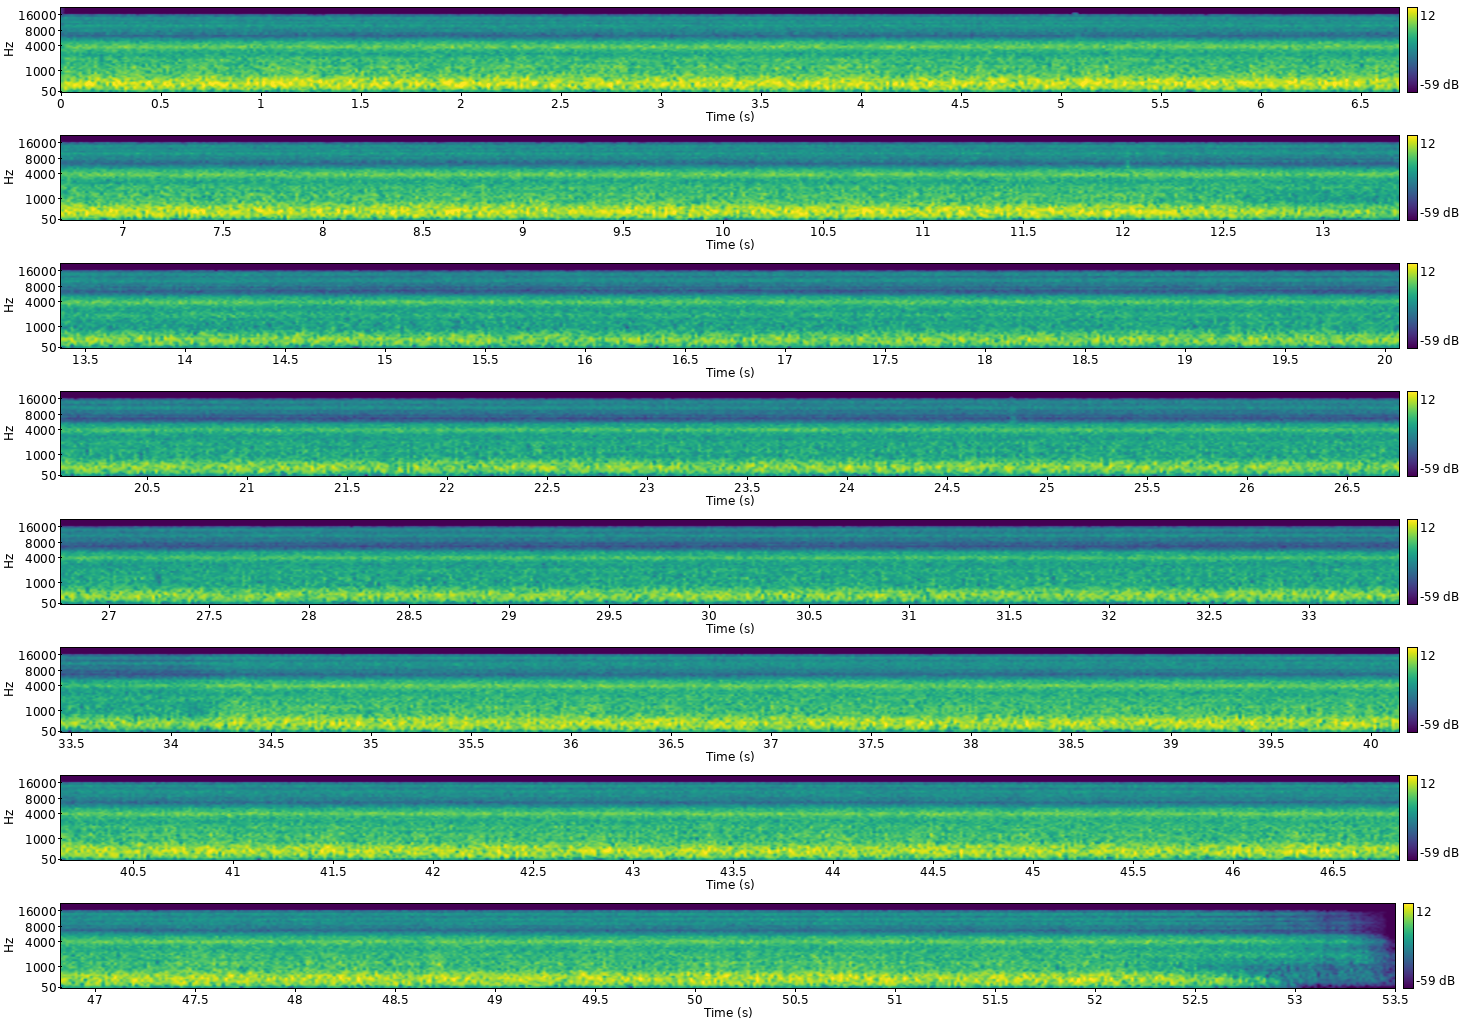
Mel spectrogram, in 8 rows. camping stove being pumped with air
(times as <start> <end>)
33.7 53.5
